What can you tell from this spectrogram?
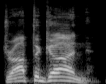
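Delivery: high, loud barked order; park ranger ordering a man to drop his gun; barked command. A narrator's reading. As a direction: bark it with authority. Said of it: "a stentorian voice barked".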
